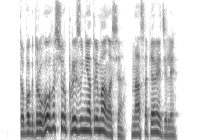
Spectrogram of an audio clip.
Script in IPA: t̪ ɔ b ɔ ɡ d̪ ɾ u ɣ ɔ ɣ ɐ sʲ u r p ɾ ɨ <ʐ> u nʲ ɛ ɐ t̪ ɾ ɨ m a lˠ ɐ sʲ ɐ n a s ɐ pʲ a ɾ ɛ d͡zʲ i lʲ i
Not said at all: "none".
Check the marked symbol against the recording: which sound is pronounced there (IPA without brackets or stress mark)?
z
